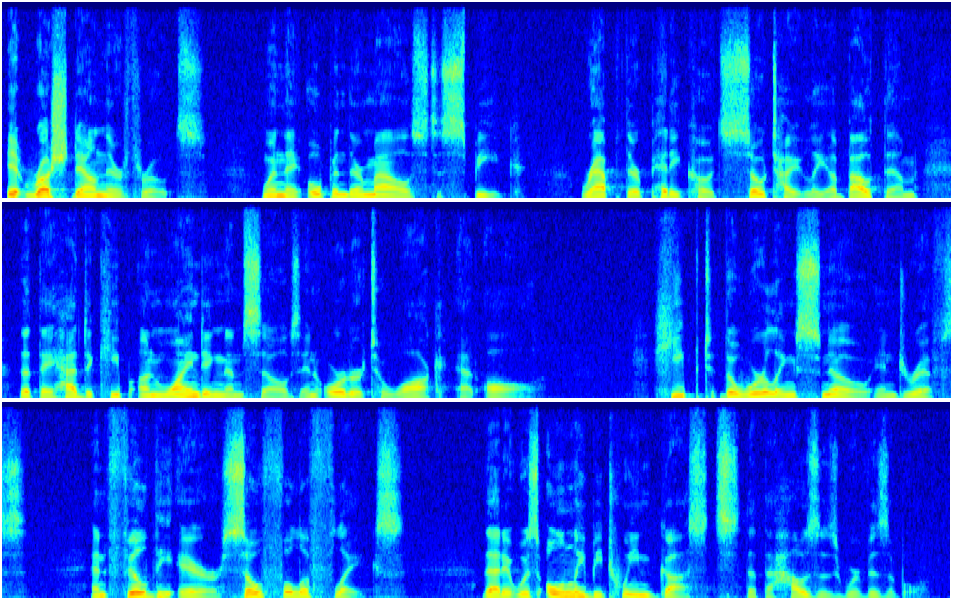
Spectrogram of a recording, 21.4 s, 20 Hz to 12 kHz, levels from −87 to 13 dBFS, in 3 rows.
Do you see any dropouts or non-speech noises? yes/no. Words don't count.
no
